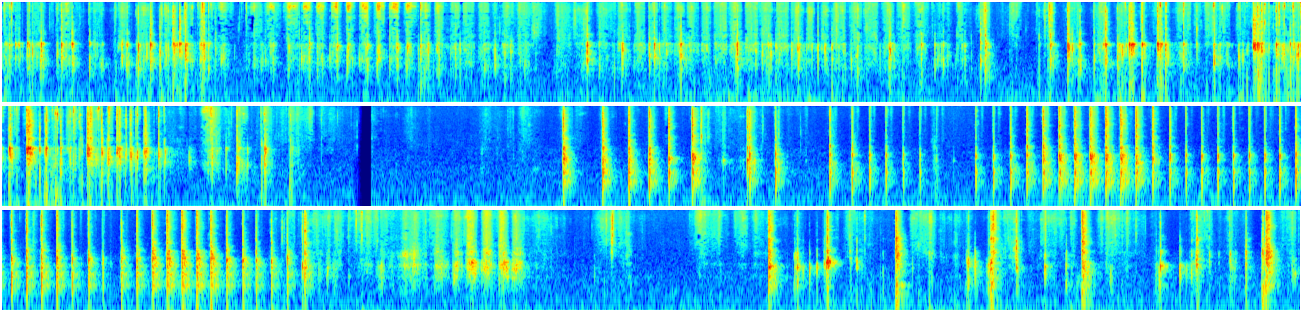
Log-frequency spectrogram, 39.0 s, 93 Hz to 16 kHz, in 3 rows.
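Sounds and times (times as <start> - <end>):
objects clicking and tapping: 0.0 - 5.2, 5.8 - 16.1, 33.6 - 38.9
objects rubbing and scraping: 29.0 - 32.3.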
